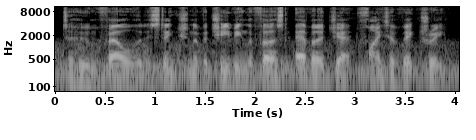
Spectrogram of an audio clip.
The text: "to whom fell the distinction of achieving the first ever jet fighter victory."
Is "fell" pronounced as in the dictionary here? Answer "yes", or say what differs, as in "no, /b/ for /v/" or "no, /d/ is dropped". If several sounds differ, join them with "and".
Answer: yes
